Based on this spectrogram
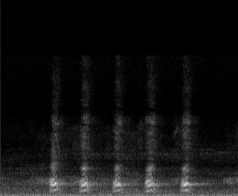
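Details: Gallinule bringing nesting materials, giving five short, sharp clucking notes about a third of a second apart, over faint low background rumble.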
